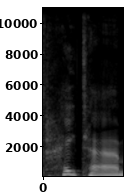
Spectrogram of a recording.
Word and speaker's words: Hayti: It's in Hayti, pronounced Hayti, Missouri.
